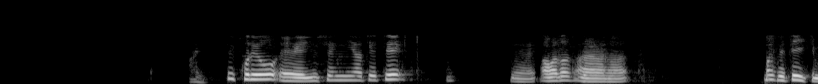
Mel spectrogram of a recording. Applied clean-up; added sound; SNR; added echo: neural mask model DeepFilterNet 3.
